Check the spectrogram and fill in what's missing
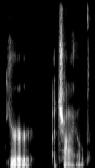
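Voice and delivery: very soft, nearly voiceless put-down; quiet contempt. Acted. To someone being shitty in customer service, quietly dismissive. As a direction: let it drop low and hushed, dismissive.

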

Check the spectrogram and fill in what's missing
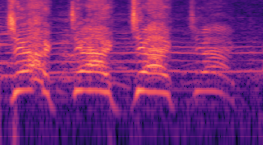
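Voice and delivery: high shouted crowd chant; rowdy jeering pub banter. Real, not acted. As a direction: chant his name like a rowdy fan.

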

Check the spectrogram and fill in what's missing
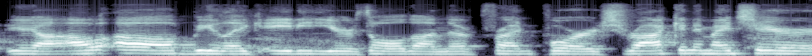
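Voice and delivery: ordinary talk, nothing marked

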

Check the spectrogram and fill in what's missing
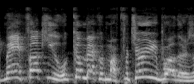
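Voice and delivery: high, fast indignant comeback; mock angry threat. Guest threatening the doorman with backup, high mock outrage.

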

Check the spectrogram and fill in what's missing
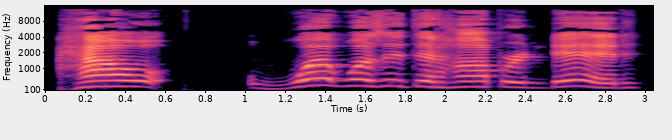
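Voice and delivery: high, loud disbelief; incredulous. Real, not acted. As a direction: pitch rising in baffled disbelief. Baffled by ankle shackle plot.

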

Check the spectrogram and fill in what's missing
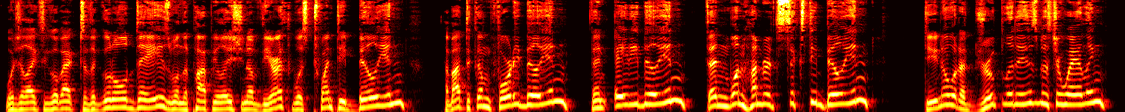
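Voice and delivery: high, insistent lecturing doctor; severe doctor. Acted. Doctor challenging father on population control, severe and rising.

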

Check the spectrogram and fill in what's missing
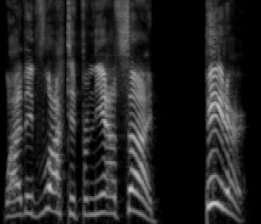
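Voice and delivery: high-pitched alarm building to a loud yell; alarmed shout. A narrator's reading. Father locked in by his children, alarmed. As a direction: realise in alarm, then yell the name.

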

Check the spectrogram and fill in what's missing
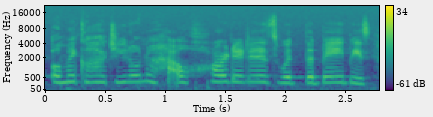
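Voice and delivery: soft, put-upon mock whine; mimicked complaining. Younger mom lamenting to older moms, mock plaintive. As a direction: imitate a self-pitying new mother, softly.

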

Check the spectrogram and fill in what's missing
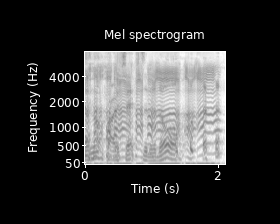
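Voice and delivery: slow, high, laughing confession; high, drawn-out giggling admission; laughing slowly. Real, not acted. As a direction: let the laugh break through.

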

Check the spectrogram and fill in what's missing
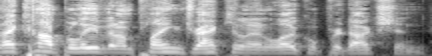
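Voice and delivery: loud, high burst of disbelief, easing slightly; thrilled. Retold or imitated. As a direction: retell it like phoning friends with amazing news. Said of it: "I'm thrilled. I'm beyond thrilled".

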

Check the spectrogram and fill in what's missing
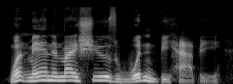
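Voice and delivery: pointed, ironic rhetorical question; bitter irony. Acted. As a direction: protest with mock cheer. Bitter father answers the doctor.

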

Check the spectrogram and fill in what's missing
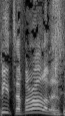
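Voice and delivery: hammed-up Italian accent; fake Italian accent. Shown as a demonstration. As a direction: play a cartoon Italian host. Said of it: "do the fake Italian voice".

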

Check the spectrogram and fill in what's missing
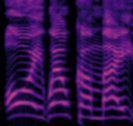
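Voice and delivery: high, hammed-up Cockney greeting; playful mock Cockney; Cockney accent. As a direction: toss it off in a jokey Cockney accent. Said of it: "would come back like".

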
